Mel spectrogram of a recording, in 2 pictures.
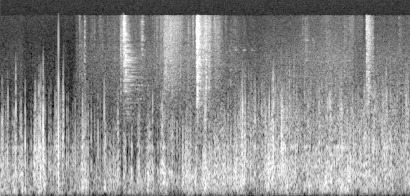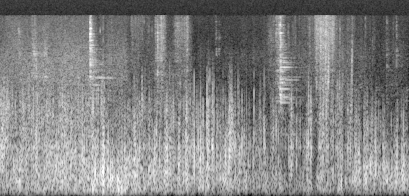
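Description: A shovel scrapes through loose gravel and soil.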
